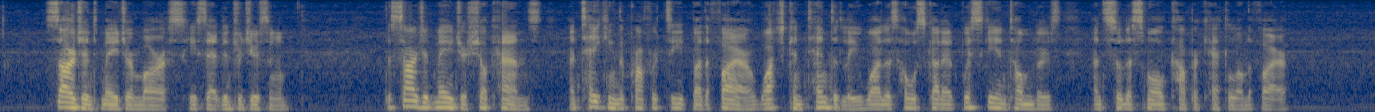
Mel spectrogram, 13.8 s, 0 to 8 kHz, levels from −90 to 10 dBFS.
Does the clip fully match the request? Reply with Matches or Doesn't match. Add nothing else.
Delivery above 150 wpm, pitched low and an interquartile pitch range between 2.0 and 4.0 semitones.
Matches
